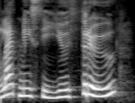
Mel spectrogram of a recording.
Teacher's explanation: Aqui você não ouve bem let me see, justamente porque atrapalharia, né? Let, você tá com a língua no céu da boca e já tá fechando os lábios pro me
